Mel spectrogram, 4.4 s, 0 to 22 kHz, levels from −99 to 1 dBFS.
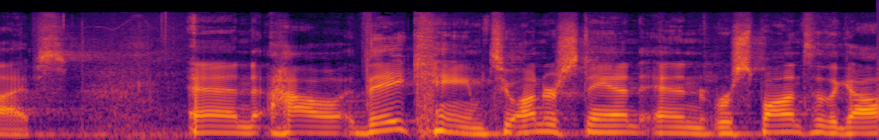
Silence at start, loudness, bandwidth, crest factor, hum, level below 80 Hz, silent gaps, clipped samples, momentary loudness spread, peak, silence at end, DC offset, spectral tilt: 0 s; -26 LUFS; 16 kHz; 22 dB; none; -62 dBFS; none; under 0.1%; 8 LU; -4 dBFS; 0 s; under 0.1%; -3.5 dB/octave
